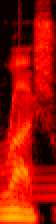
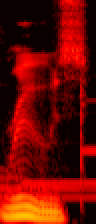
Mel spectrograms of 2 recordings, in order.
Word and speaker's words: Ruse: Not Rush, Ruse.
